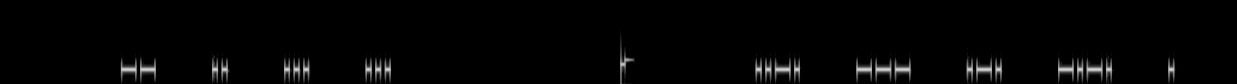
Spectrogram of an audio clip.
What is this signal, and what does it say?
Morse code, heard as a keyed tone, about 25 wpm, spaced as for 12 wpm, 690 Hz. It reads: MISS FORCE
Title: 4x Character Spacing - Top 500 Words - 25wpm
